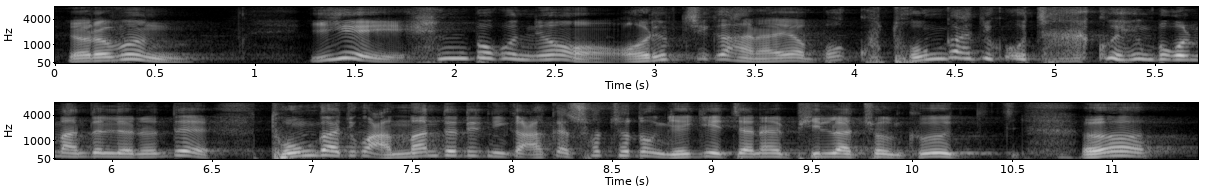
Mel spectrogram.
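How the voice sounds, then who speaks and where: A man preaching a Sunday sermon as pastor, emphatic, swinging between loud calls and soft asides. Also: high voice, big pitch swings, normal speed. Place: church sanctuary.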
